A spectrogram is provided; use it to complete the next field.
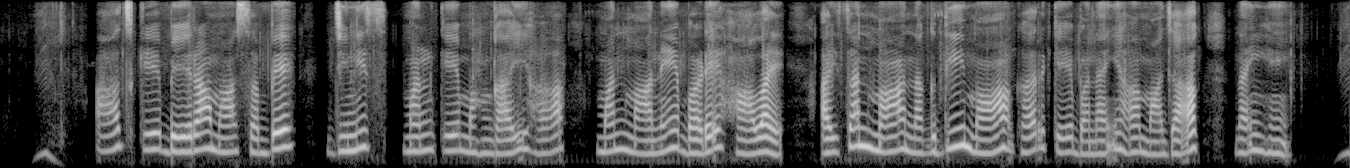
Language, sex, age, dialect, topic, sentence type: Chhattisgarhi, female, 51-55, Eastern, banking, statement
